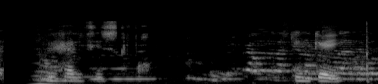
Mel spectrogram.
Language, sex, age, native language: Icelandic, male, 18-19, Icelandic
